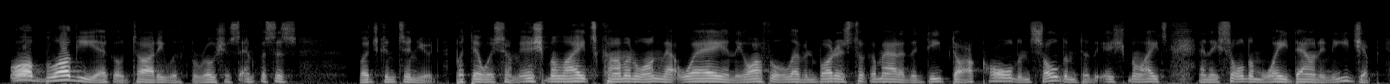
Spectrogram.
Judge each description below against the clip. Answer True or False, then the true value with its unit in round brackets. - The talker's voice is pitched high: False (120 Hz)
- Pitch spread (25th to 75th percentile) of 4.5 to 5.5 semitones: False (3.4 semitones)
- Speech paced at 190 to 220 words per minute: True (195 wpm)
